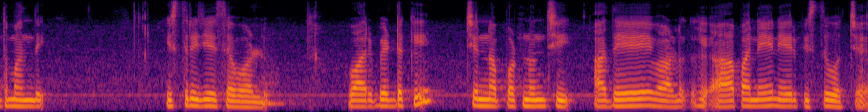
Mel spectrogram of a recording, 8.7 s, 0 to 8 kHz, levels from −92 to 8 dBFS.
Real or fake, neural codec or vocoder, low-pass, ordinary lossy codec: real; none; none; none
